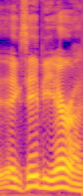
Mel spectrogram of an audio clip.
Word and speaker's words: Xaviera: That's what Xaviera is how you pronounce it. But I always call it Xavier. And your mom said, that's a guy's name. And I said, oh, I've been pronouncing it wrong since I was a teenager.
